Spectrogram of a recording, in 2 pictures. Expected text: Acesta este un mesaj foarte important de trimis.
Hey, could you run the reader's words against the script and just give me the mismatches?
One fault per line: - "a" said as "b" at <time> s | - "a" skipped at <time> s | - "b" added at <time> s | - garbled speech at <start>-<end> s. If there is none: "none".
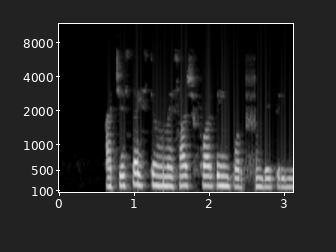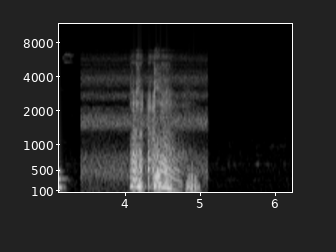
none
